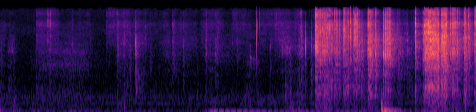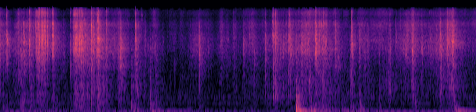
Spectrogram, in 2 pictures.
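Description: Thin white protective wrap on a laptop rustling and crinkling as it is pulled away, with the laptop sliding against its cardboard box. There are dull thumps about five seconds in, near ten seconds and near the end as it is handled.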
